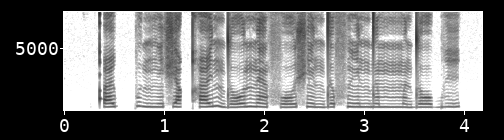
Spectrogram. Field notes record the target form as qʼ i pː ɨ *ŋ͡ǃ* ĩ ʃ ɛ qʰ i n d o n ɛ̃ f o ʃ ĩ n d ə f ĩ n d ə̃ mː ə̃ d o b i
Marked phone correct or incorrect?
incorrect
